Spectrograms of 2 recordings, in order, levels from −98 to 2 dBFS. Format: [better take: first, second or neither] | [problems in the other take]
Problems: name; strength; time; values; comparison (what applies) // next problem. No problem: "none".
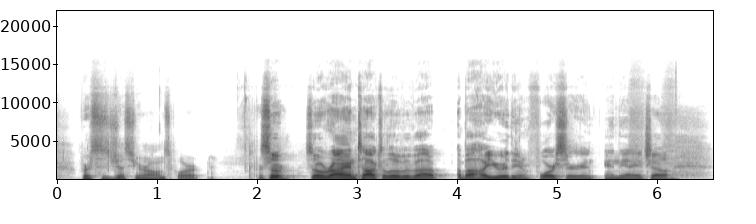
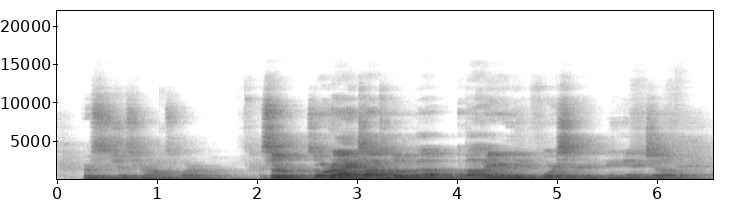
first | off-mic speech; far // room echo; strong; dies away in 1.4 s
